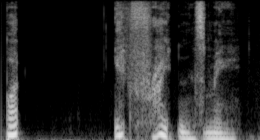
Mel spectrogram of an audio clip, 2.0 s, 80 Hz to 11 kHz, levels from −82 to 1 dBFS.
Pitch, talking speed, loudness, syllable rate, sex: 115 Hz, 125 wpm, -20 LUFS, 4.6 syllables/s, male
